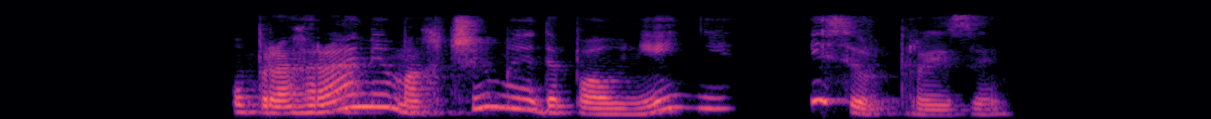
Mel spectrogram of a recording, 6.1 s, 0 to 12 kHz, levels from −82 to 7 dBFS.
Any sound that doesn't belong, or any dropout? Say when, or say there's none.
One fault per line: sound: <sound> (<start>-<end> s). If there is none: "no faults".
no faults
